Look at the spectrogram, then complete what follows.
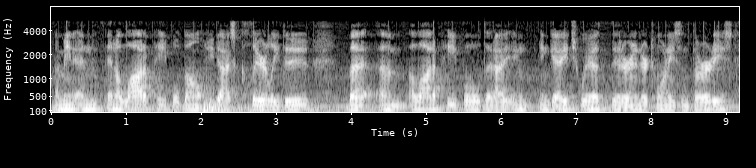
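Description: A man's voice: medium pitch, completely flat delivery, moderate pace. A middle-aged man interviewing cafe members, conversational and repeating points for emphasis. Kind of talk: casual interview talk. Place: small cafe indoors. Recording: reverberant, dull, noisy.

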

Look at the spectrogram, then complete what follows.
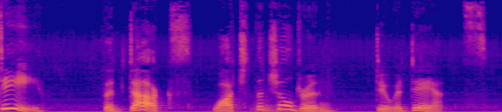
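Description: A woman teacher reading a picture book aloud to children, deliberately emphasizing letters and phrases. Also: medium pitch, sing-song.

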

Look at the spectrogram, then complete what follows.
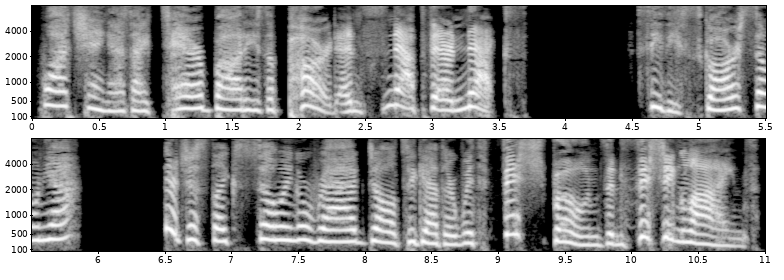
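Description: A woman's voice: high voice, expressive, measured pace, no room sound, studio quality. A woman voicing an unhinged, vengeful, sadistic pirate younger sister in a video game, with a taunting, manic, theatrical delivery. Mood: taunting menace.

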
